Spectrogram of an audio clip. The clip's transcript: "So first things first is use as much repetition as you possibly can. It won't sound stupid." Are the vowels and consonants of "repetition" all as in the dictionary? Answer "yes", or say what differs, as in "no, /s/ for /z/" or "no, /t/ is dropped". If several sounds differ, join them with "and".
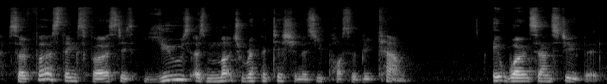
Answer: yes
